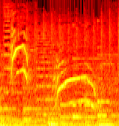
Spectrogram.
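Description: Two cat meows, each rising and then falling in pitch, the second longer and lower, over background music.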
